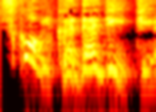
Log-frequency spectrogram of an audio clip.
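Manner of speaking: spoken as a sharp, high hiss. A traitor goat answers the enemy's envoy, hissed. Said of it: "прошипел козел".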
